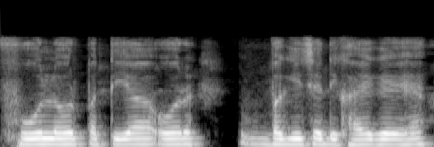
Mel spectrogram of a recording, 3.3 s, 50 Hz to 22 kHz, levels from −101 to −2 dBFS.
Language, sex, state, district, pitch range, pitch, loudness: Hindi, male, Uttar Pradesh, Saharanpur, 145-150 Hz, 145 Hz, -12 LUFS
